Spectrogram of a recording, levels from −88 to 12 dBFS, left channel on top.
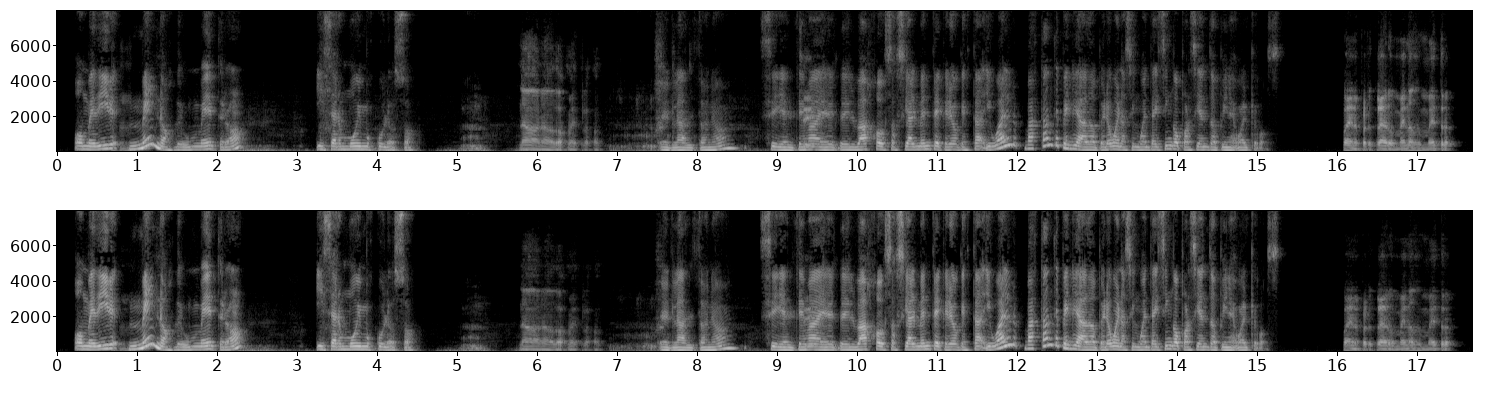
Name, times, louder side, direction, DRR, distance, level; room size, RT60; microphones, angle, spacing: voice 1, 0.2-2.4 3.3-4.5 7.5-8.5 8.9-15.3, right 3 dB, 30° right, 0.4 m, -23 dB
sound 1, 1.7-6.5 6.9-9.3, left 1 dB, 40° left, 1.3 m, -46 dB
voice 2, 5.8-6.7 7.5-7.6 9.3-9.6 16.1-17.4, left 2 dB, 70° left, 1.2 m, -32 dB
8.4 x 3.4 x 3.7 m
head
